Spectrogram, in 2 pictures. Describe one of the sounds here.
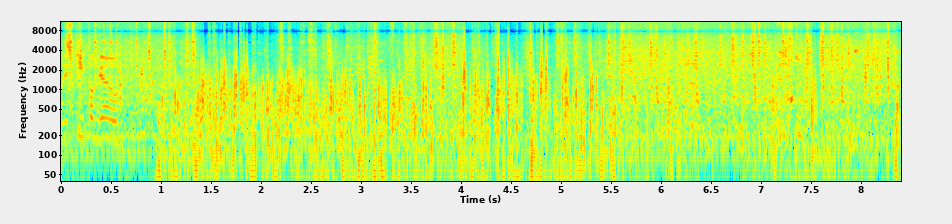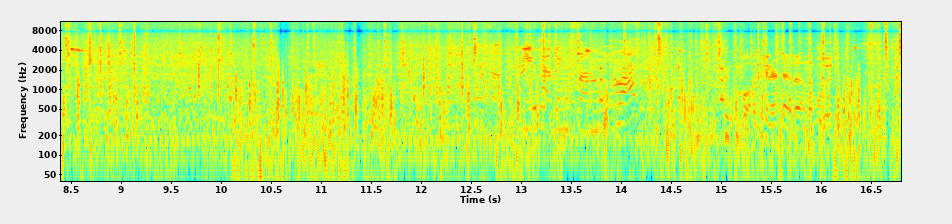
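A wagon rumbles and rattles along a rough dirt road.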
